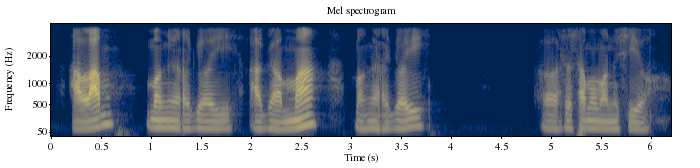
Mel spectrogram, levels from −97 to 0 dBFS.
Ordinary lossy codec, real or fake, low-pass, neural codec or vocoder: none; real; 3.6 kHz; none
